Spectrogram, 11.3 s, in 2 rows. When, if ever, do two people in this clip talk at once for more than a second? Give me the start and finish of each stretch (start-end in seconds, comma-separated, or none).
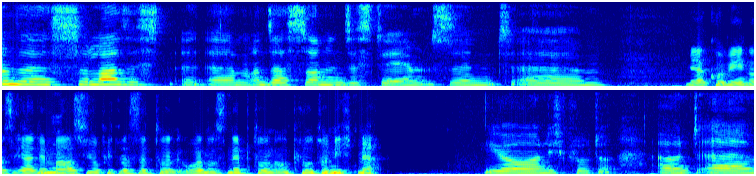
none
